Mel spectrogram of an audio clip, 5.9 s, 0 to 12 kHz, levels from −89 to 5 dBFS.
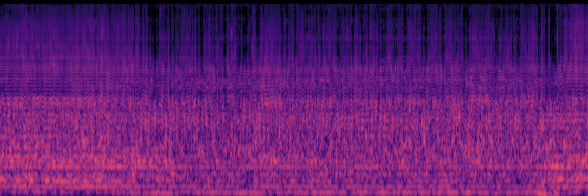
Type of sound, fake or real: fake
